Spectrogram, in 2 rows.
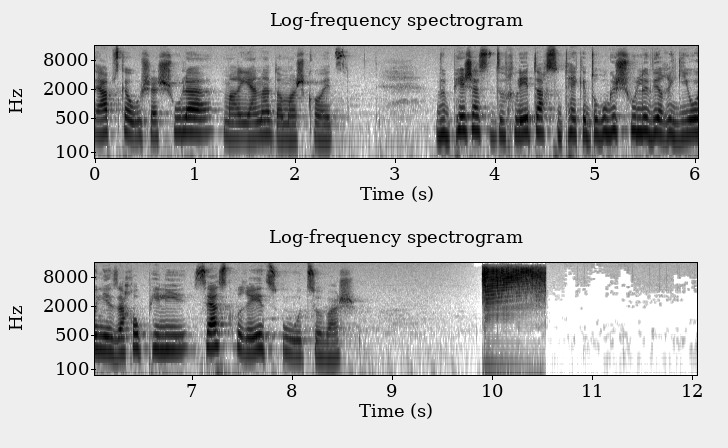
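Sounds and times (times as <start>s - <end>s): loud buzzing tone: 9.9s - 10.6s.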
